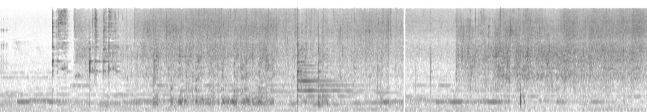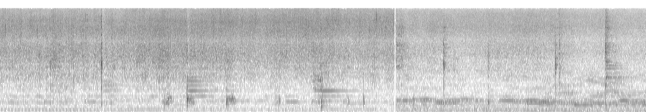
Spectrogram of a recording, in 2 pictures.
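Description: Chopped garlic frying in soybean oil in a wok, a steady hiss of sizzling, with a metal ladle scraping and clicking against the wok as it is stirred. The sizzle dips briefly and comes back strong about seven seconds in, as ground pork frying in the oil is stirred.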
